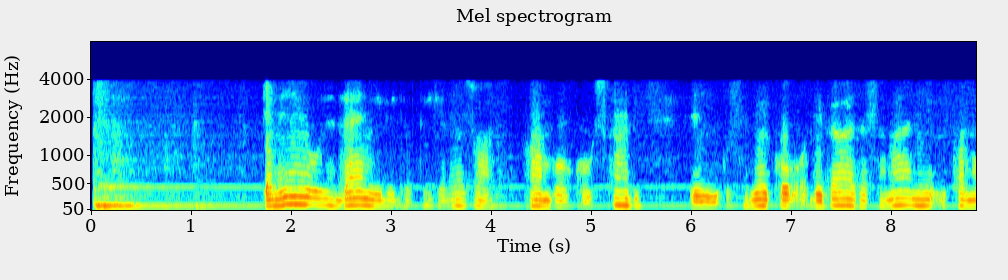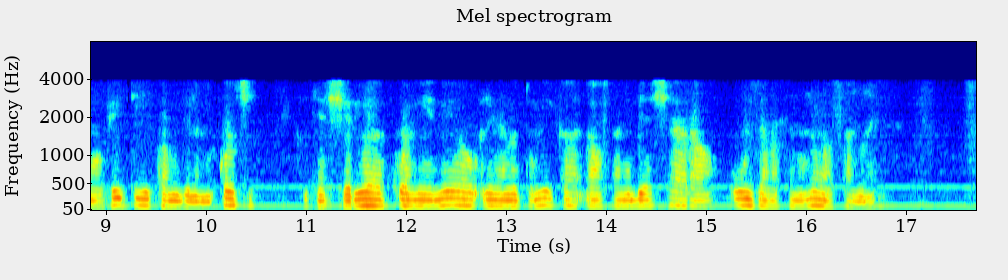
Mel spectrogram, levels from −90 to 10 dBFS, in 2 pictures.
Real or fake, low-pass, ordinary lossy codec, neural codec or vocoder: fake; 7.2 kHz; AAC, 16 kbps; codec, 16 kHz in and 24 kHz out, 1 kbps, XY-Tokenizer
